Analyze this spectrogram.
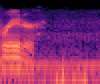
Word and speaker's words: Roeder: Pronounce Raider. Oh, crap. Like the football team.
